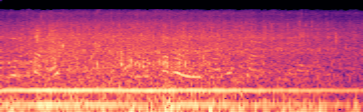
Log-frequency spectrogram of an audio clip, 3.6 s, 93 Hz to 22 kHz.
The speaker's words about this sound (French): au sud des îles Fidji, il faut prendre un petit bateau à moteur, une coquille de 2 mètres à peine où l'on cale son sac à dos entre deux bidons d'essence. On glisse sur l'eau turquoise et c'est un petit bout de paradis qui se dessine devant nous.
